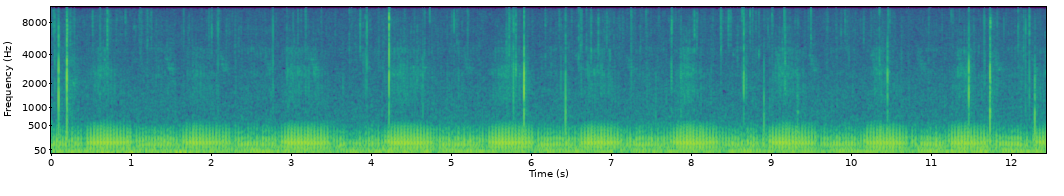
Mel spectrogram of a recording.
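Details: Cat purring beside a fireplace: a steady low rumble that swells and fades in roughly ten slow breath cycles, with sharp wood-fire crackles and pops scattered throughout.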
